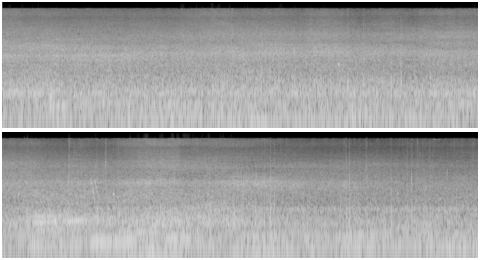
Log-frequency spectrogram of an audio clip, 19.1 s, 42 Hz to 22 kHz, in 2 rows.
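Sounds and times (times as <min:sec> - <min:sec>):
vehicle engine hum: 0:00.0 - 0:19.0.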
